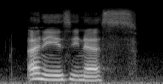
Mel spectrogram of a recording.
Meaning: 1. The state of being uneasy, nervous or restless 2. An anxious state of mind; anxiety
- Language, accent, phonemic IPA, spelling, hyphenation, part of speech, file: English, US, /ʌnˈiːzinəs/, uneasiness, un‧easi‧ness, noun, En-us-uneasiness.ogg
